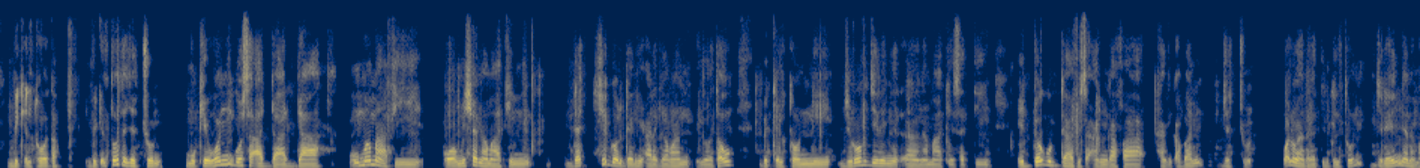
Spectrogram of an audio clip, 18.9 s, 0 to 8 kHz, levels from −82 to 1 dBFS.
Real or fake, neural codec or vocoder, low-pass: fake; codec, 24 kHz, 3.1 kbps, DualCodec; 7.2 kHz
